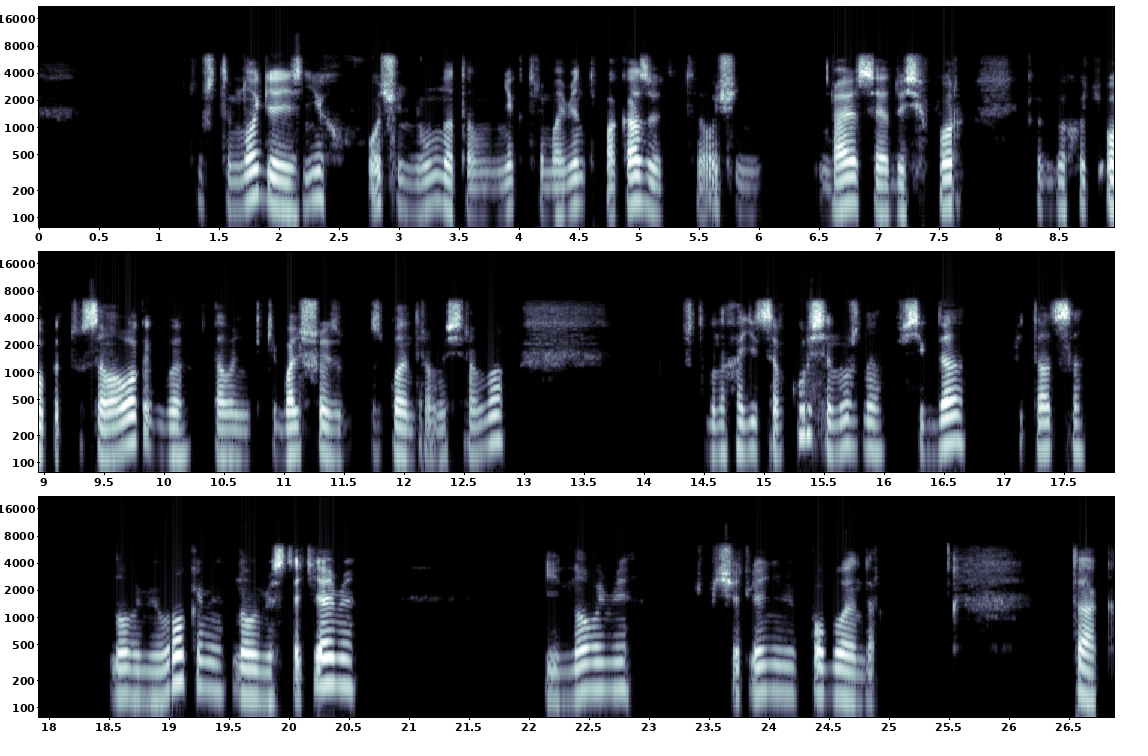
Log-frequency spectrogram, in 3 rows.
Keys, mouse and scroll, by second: 0.2 click, 2.9 middle click, 3.6 middle click, 5.1-6.2 middle drag, 7.8-8.9 middle drag, 9.6 middle click, 10.5-11.9 drag, 12.0-14.1 middle drag, 14.5 middle click, 16.9-19.3 drag, 23.7-25.1 middle drag, 26.7-26.8 middle drag.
